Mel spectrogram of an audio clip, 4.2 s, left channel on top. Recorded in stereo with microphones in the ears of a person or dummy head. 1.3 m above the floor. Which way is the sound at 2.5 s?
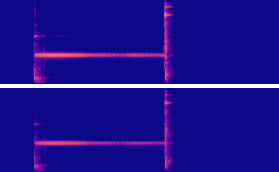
60° left (ahead or behind).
